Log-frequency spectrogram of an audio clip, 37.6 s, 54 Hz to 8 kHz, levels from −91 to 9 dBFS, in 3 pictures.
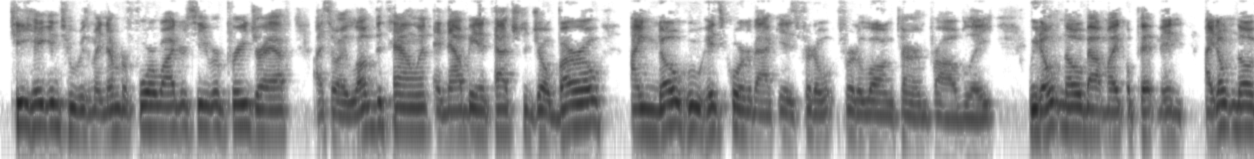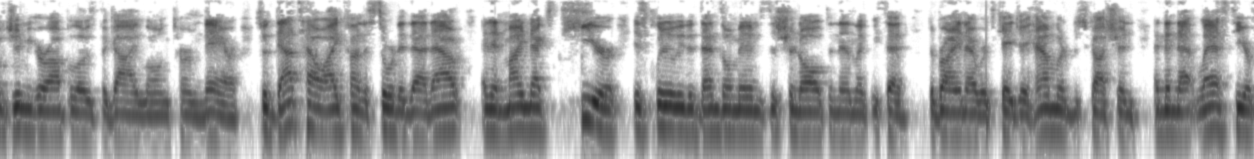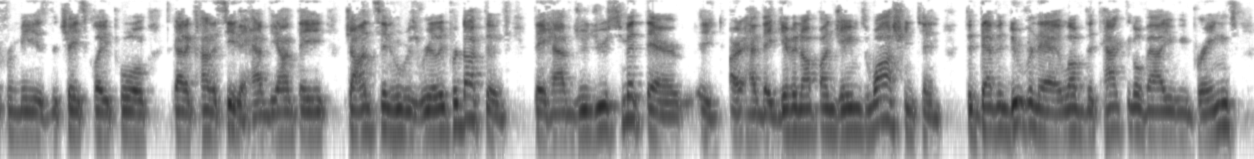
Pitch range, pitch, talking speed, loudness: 115-140 Hz, 130 Hz, 210 wpm, -17 LUFS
